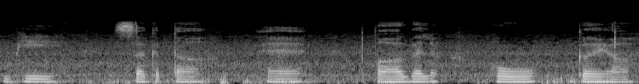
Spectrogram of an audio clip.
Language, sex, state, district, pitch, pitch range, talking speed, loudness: Hindi, male, Haryana, Rohtak, 125 Hz, 120-125 Hz, 55 wpm, -18 LUFS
